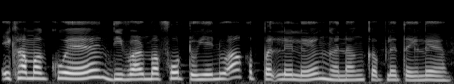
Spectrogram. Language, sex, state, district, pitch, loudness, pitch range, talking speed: Wancho, female, Arunachal Pradesh, Longding, 240 Hz, -17 LUFS, 215-275 Hz, 195 wpm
